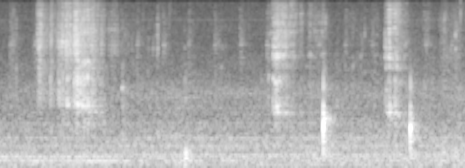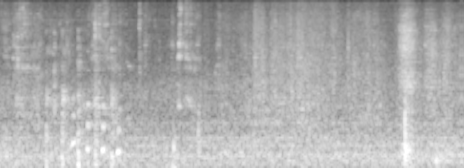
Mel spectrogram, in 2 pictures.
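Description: A person chewing a bite of a deep-fried snack chip, with a few scattered crunches and wet mouth clicks. A single louder burst of noise comes near the end.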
